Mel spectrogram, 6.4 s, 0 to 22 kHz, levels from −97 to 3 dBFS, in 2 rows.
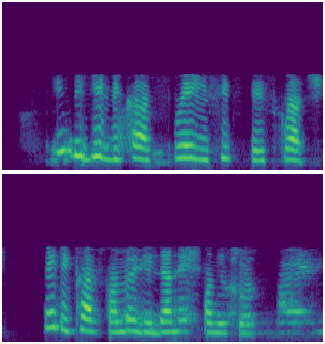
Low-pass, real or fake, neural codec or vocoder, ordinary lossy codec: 3.6 kHz; fake; codec, 44.1 kHz, 1.7 kbps, Pupu-Codec; none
